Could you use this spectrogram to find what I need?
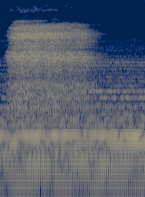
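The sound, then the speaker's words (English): A slow, steady inhale during a breathing meditation, a soft airy breath lasting about two seconds over a low, constant tone underneath. “This is where I exist and breathe. Inhale.”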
